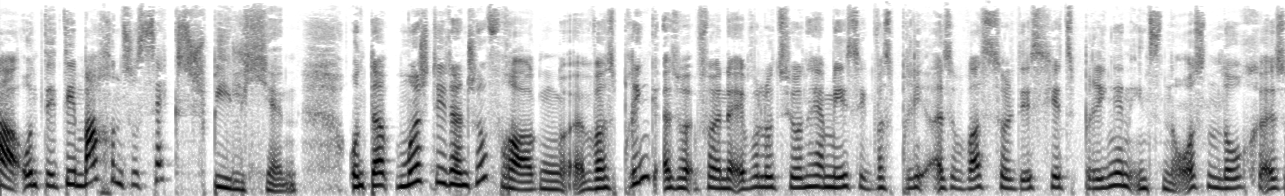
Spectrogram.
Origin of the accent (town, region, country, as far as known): Tyrol, Austria; now in Vienna, Austria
